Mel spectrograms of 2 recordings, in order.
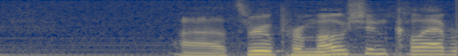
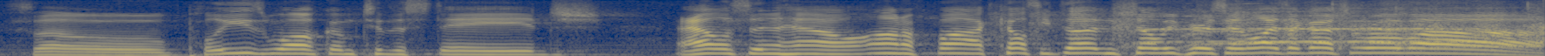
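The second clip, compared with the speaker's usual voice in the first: louder, higher names called out; announcer intro; 5 semitones higher, 5 dB louder than usual. Real, not acted. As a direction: call the names out to the crowd. Welcoming the group to stage.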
